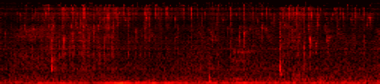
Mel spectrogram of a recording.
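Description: Saba bananas frying in a pan, giving a steady close sizzle of hot oil dotted with sharp little pops and crackles, with no talking over it.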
